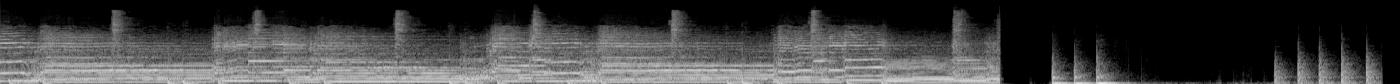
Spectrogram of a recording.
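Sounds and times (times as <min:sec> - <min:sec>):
guitar and plucked strings music: 0:00.0 - 0:10.0.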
